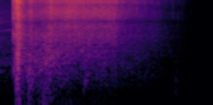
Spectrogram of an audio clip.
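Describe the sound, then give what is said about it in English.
A single loud splash, as if someone plunged into water, bursts and then fizzles into a long hissing wash of churning water that fades out after about two seconds. “Let's jump into the water together.”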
